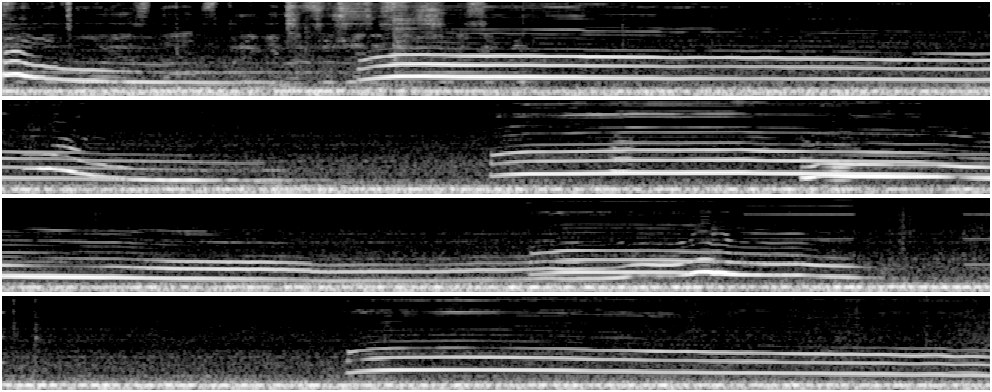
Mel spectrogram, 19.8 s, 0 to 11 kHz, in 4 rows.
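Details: Siberian Husky, a year and a half old, howling along in a car while people sing to the radio on the drive home from work, Ekaterinburg, Russia, 26 January 2018: long sliding wavering howls, some falling steeply, over steady engine rumble.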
